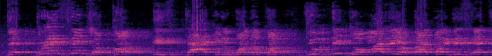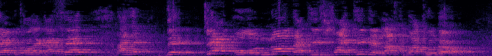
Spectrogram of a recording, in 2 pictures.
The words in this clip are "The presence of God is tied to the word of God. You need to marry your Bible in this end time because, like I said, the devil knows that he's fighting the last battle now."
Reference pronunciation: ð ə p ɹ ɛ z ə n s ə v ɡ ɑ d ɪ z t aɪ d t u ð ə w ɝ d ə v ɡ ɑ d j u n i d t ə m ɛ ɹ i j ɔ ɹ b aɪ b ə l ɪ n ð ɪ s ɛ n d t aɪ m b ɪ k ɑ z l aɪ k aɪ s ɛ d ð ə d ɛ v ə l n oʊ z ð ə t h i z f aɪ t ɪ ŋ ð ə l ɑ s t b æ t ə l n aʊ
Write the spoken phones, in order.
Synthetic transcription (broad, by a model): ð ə p ɹ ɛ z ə n s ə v ɡ ɑ d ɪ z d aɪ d t u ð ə w ɝ d ə v ɡ ɑ d j u n i d t ə m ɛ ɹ i j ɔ b aɪ b ə l ɪ n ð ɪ s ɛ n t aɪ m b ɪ k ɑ s l aɪ k aɪ s ɛ d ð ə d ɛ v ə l n oʊ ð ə t h i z f aɪ t ɪ ŋ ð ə l ɑ s t b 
